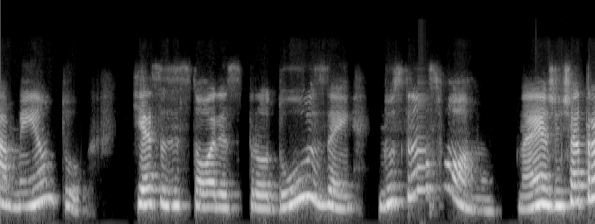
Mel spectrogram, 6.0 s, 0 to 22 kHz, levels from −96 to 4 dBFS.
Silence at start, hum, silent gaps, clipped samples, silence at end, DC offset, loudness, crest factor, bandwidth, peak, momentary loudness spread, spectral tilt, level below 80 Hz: 0 s; none; none; under 0.1%; 0 s; under 0.1%; -19 LUFS; 16 dB; 7.8 kHz; -2 dBFS; 16 LU; -5 dB/octave; -68 dBFS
